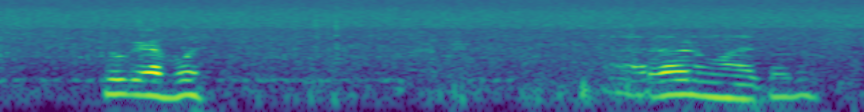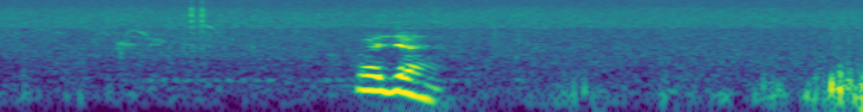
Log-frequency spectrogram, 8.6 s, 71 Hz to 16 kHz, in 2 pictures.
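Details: Greylag geese filmed close up at Little Rann of Kutch, Gujarat, India, in January 2020; three deep, nasal honks with rich harmonics, each about half a second long, separated by quiet gaps over steady low background noise.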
